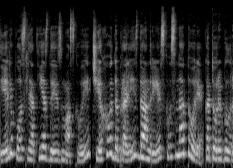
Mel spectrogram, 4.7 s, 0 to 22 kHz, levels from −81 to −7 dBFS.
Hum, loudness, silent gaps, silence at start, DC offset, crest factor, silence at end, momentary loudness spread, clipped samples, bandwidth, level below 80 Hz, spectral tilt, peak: none; -26 LUFS; none; 0 s; under 0.1%; 20 dB; 0 s; 6 LU; under 0.1%; 19 kHz; -68 dBFS; -2.5 dB/octave; -6 dBFS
